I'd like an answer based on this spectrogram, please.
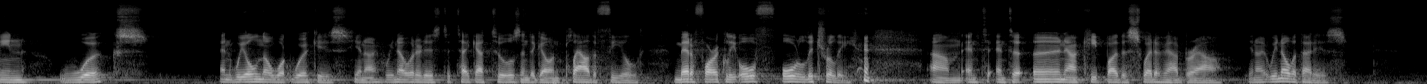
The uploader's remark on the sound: delivered in Our Lady Star of the Sea Church, Gladston, Qld.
